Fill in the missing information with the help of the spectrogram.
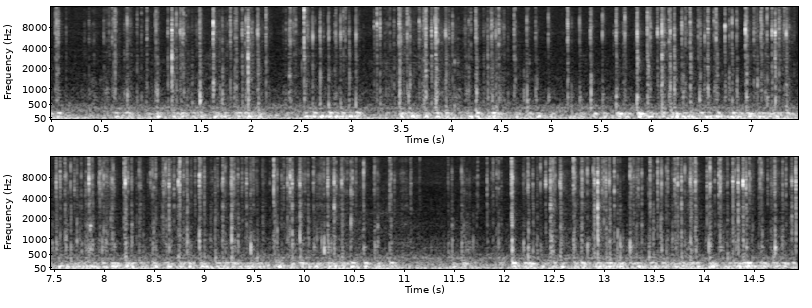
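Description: Both hands type continuously with their fingertips on the plastic chiclet keys of an Acer laptop keyboard, seen from the side. Rapid, short, bright clicks run together in a dense, steady patter of taps. A constant low hum sits underneath throughout.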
